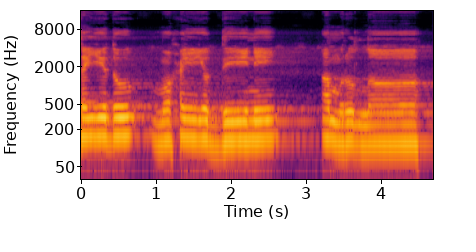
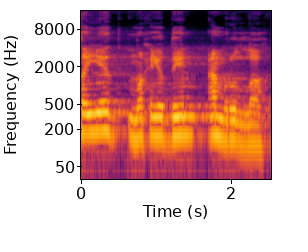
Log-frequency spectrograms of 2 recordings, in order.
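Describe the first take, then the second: First: The words carry extra final vowels, Arabic style. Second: The words drop final vowels, Bengali style. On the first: "এতক্ষণ আপনারা আরবি উচ্চারণ শুনেছেন।" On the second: "প্রচলিত বাংলা উচ্চারণ"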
